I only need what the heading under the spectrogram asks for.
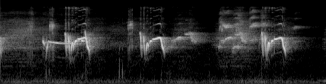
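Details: Three clear phrases from a singing bar-winged prinia, each a sliding whistle broken into rapid stuttering notes, spaced under a second apart.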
